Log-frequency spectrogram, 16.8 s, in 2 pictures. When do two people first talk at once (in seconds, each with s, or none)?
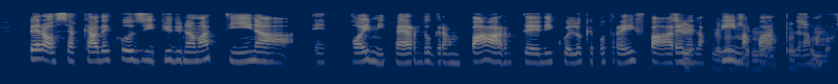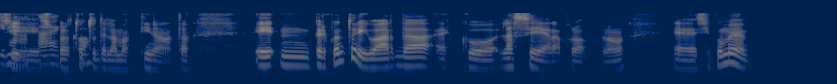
6.7 s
